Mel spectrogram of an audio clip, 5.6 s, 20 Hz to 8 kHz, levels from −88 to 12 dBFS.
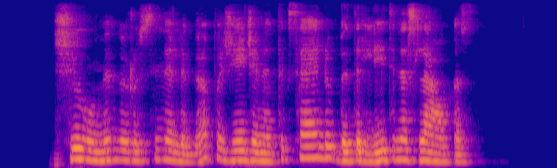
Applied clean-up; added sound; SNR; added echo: neural mask model DeepFilterNet 3.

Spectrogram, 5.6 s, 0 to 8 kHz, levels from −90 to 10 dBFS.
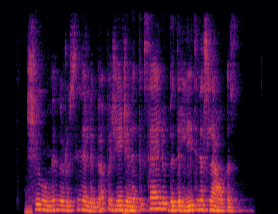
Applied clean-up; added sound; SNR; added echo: none; Breathing; 13 dB; reverberation time 0.4 s.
